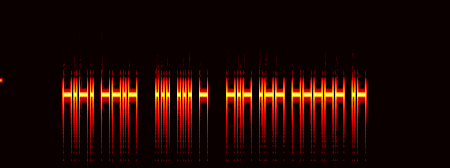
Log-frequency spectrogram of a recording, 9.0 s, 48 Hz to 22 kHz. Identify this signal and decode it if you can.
Morse code, heard as a keyed tone, about 22 wpm, 700 Hz. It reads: CQ SST KW0A
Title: K1USN SST QSO Practice - 22wpm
